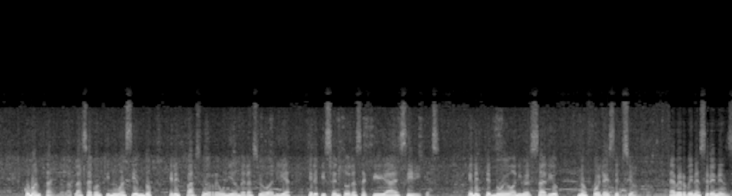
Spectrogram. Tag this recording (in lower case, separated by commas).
speech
